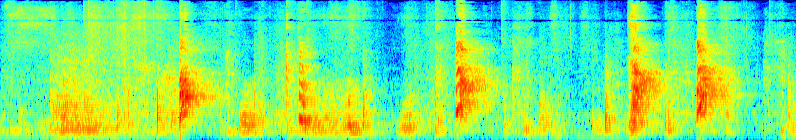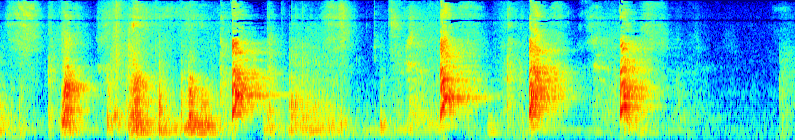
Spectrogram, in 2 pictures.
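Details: Shih Tzu puppy indoors attacking a door stop; rapid high yappy barks and growly yelps, repeated roughly every second, ending in silence.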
